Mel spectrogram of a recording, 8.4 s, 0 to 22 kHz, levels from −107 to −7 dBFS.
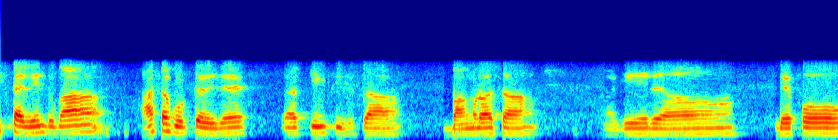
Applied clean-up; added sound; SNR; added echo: none; none; none; none.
